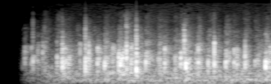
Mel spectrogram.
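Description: Applause from a small group of people: many quick, irregular hand claps.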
